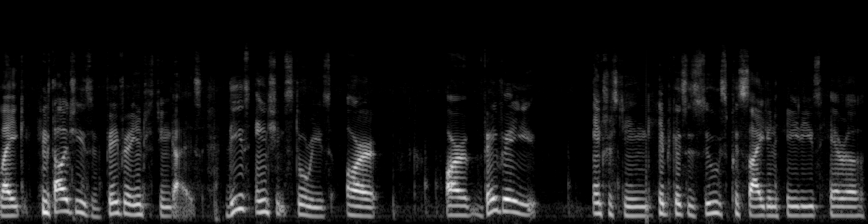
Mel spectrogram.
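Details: Adult male with a lifelong speech impediment he describes as a disability he has lived with all his life, heard stuttering in casual talk; stuttering.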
